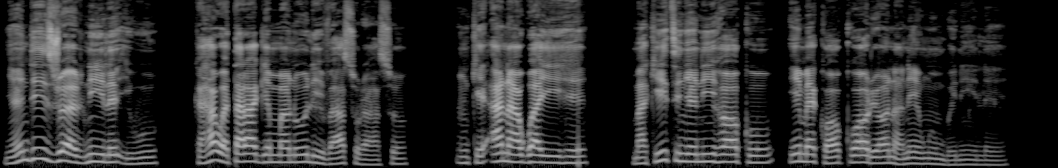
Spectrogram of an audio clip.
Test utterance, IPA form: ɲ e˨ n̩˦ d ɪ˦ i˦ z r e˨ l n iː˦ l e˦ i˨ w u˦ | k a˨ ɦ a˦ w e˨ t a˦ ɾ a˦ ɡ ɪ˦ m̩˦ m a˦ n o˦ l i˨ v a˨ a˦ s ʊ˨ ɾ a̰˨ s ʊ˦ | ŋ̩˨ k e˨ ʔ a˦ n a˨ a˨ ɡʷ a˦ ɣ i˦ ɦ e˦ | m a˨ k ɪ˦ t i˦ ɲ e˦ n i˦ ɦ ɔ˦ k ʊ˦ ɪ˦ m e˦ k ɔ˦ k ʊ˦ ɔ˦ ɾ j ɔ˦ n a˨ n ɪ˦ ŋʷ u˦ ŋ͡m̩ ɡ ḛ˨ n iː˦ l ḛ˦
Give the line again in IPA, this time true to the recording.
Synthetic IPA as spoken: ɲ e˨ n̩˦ d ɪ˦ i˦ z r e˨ l n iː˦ l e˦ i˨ w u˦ | k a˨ ɦ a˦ w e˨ t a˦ ɾ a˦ ɡ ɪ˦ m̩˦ m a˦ n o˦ l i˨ v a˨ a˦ s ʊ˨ ɾ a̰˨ s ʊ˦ | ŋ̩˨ k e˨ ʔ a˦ n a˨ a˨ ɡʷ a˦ ɣ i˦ ɦ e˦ | m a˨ k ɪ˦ t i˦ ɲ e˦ n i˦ ɦ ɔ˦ k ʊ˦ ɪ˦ m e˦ k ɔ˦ k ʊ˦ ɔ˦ ɾ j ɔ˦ n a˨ n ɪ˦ ŋʷ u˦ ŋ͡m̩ ɡ͡b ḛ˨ n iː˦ l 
